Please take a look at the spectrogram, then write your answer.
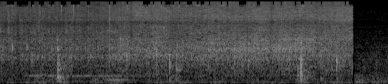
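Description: Mutton pieces and mutton fat fry for a bachelor-style biryani, giving a loud, steady close-up sizzle with faint stirring clicks. The sizzle cuts off abruptly near the end.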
